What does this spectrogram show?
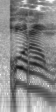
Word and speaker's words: Corão: bem semelhantes algumas diferenças corão ou alcorão existe essas duas pronúncias da palavra ao porão ou o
